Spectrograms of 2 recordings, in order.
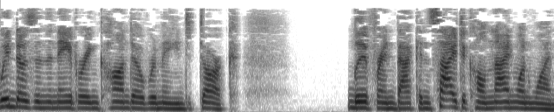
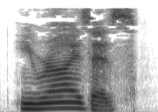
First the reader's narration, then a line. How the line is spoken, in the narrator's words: Merrick drawled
